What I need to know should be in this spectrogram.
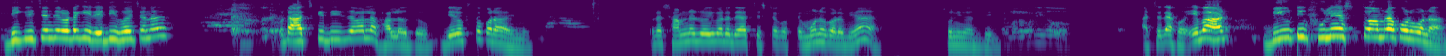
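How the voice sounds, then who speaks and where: Bengali-accented woman teaching grammar. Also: on the high side. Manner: explains step by step with frequent questions to students. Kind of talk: classroom lesson.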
